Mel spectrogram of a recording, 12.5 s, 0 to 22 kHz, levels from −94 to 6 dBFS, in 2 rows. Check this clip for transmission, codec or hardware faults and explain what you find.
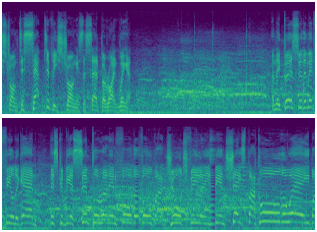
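Two bursts of packet loss occur, at 8.93–9.01 s and 10.43–10.55 s. Each time, consecutive packets arrived too late or not at all. The receiver stretched and faded the last sound for about 60 ms, then 100 ms, giving a short held buzz or hiss before the audio skips ahead.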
